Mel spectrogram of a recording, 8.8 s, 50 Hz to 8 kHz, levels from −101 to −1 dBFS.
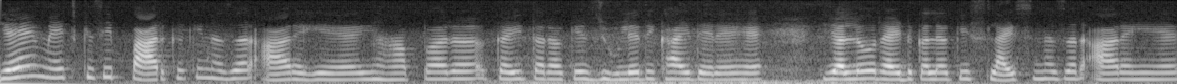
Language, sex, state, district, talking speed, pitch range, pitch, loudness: Hindi, female, Uttar Pradesh, Jalaun, 190 wpm, 225-250 Hz, 235 Hz, -23 LUFS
